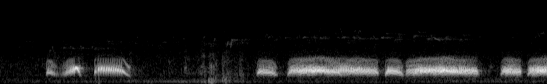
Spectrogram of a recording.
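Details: Spotted doves, one wild and one a trapper's decoy, calling against each other. Low coos in short-long pairs, with a brief rustle between phrases, then steady sustained coos.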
